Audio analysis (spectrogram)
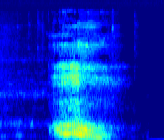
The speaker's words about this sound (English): Excuse me. I tried to mute that and then just kind of like coughed into my microphone. Sorry, guys.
